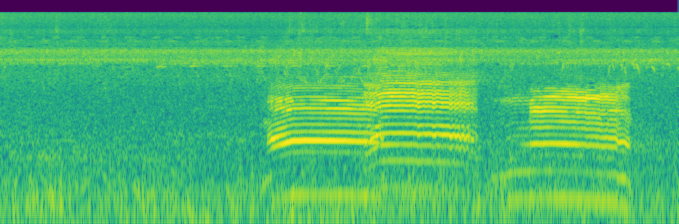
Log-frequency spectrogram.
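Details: Sheep out in a field giving three wavering, harmonic bleats in quick succession, each about a second long, the last after a short pause, over a steady high hiss and low rumble of outdoor background noise.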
